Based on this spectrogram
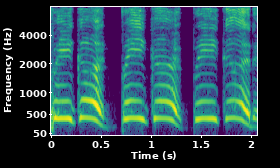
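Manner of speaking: unhinged screaming, very high. Retelling another cast member mocking him, imitating someone screaming. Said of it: "your man keeps screaming at you".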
